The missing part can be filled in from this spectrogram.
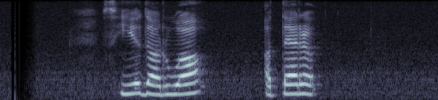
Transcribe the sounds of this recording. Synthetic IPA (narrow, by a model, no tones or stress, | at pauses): sijəd̪aɾuaː | ət̪ɛɾə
